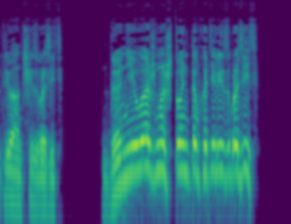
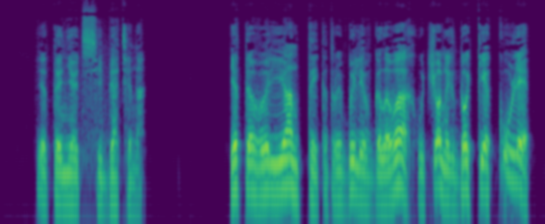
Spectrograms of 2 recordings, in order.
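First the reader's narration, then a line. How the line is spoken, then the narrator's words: Gentle correction. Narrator (Russian): мягко поправил ее Бабст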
